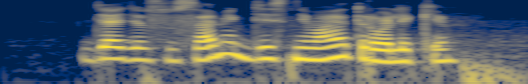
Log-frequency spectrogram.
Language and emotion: Russian, neutral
